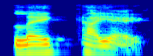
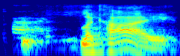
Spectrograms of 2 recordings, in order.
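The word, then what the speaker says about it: Les Cayes: through our sister city, Lake Cayenne. I'm not sure if I'm pronouncing that correctly, but I'm sure someone will correct me. That was good? All right. Lakai, there we go.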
